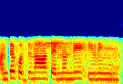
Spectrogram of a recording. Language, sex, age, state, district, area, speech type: Telugu, female, 18-30, Telangana, Hyderabad, urban, conversation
